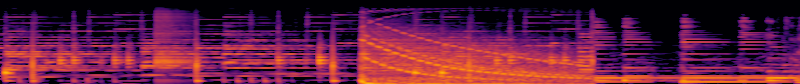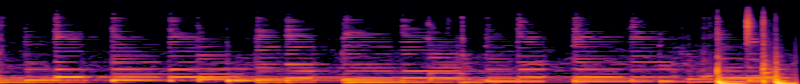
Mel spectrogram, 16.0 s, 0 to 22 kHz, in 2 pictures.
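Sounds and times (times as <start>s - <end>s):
acoustic guitar plucking melody: 0.0s - 16.0s
falling electronic sweep: 3.7s - 6.0s.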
